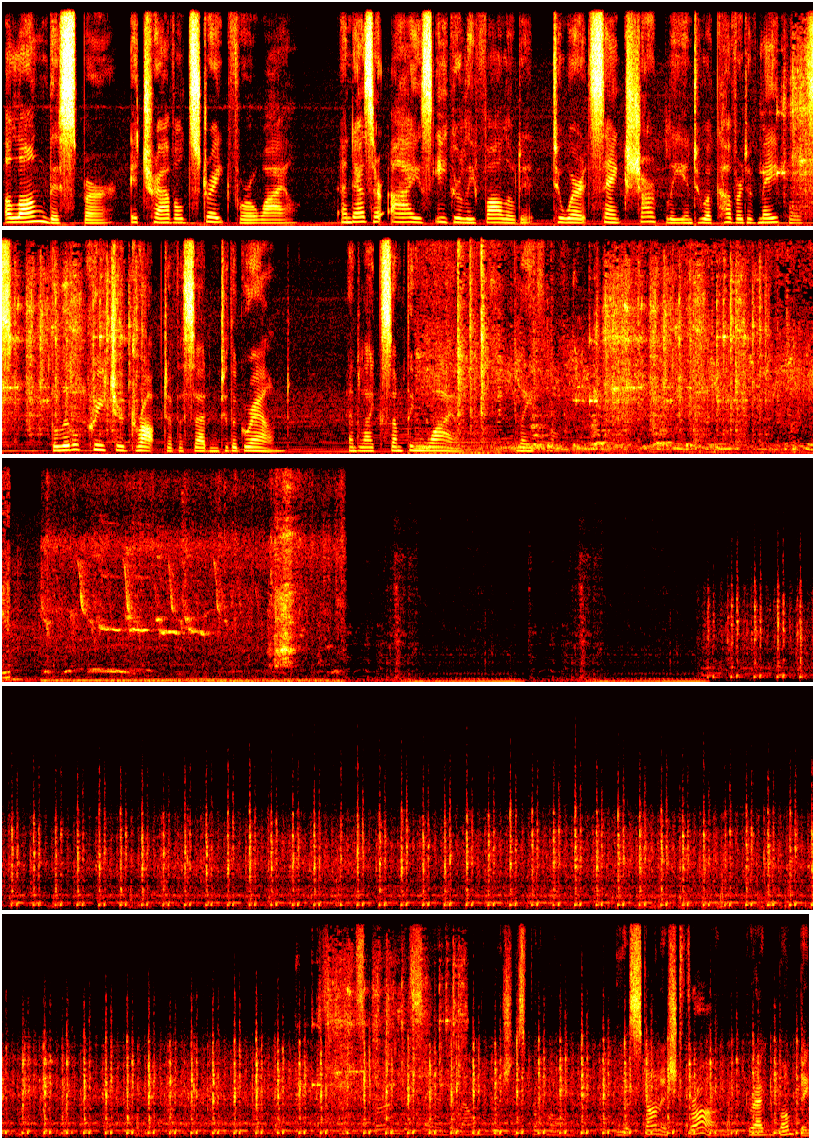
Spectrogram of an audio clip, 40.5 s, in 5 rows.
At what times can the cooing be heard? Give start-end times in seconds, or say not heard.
12.2-19.6.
